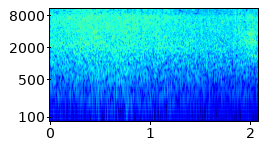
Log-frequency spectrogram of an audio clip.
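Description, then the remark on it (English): A steady, hissing wash of ocean surf plays from speakers inside a dome at a moderate level, smooth and continuous with no distinct breaking waves and no voices. “The sound of the ocean smoothly pours from the speakers.”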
